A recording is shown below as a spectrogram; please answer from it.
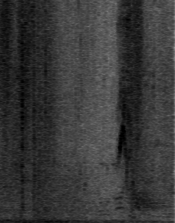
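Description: A Confringo blasting spell explodes in Hogwarts Legacy with a deep, booming burst that rolls out over the first second, followed by a whooshing magical sweep.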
